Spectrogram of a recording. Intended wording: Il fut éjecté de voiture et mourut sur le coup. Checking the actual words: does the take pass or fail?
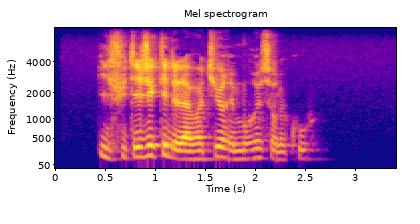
fail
